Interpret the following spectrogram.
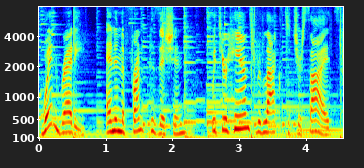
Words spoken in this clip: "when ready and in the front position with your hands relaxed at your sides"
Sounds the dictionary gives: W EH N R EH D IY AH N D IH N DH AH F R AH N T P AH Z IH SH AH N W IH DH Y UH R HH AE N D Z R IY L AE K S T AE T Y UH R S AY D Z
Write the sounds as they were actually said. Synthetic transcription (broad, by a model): W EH N R EH D IY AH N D IH N DH AH F R AH N P AH Z IH SH AH N W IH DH Y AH R HH AE N D Z R IY L AE K S T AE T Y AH R S AY D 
